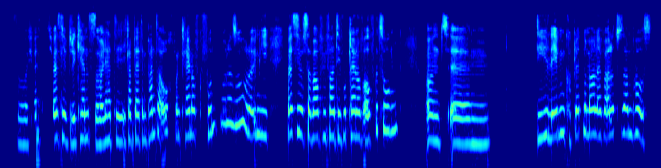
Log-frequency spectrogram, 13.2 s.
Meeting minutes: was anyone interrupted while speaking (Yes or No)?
No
